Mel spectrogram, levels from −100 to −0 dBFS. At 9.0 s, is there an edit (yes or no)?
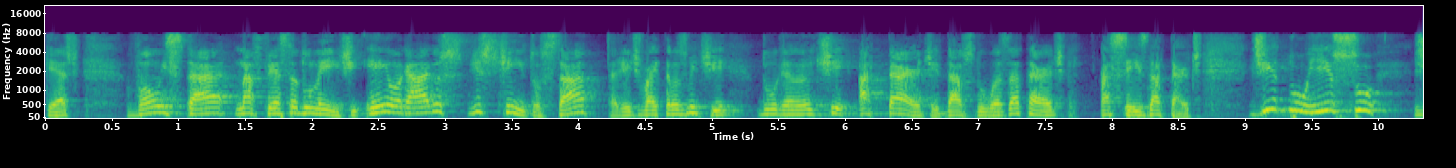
no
